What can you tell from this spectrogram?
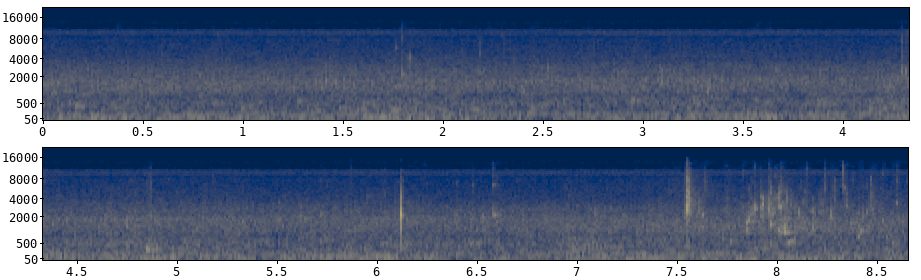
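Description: Creek water trickling steadily, with a few sharp clicks about six seconds in and a short cluster of them near the end.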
